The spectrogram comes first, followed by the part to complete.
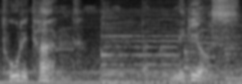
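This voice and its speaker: Slow, weary old man. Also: medium pitch, expressive, gravelly, heavily acted. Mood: anxious, haunted. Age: older. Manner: halting, grave. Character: weary, guilt-ridden old Greek man, gentle guardian. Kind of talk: video game cutscene acting. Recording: loud music behind.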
